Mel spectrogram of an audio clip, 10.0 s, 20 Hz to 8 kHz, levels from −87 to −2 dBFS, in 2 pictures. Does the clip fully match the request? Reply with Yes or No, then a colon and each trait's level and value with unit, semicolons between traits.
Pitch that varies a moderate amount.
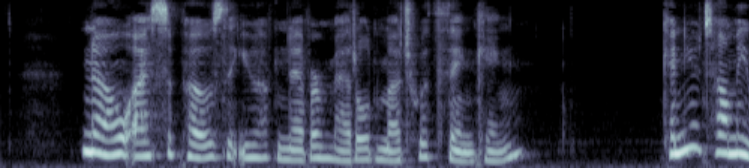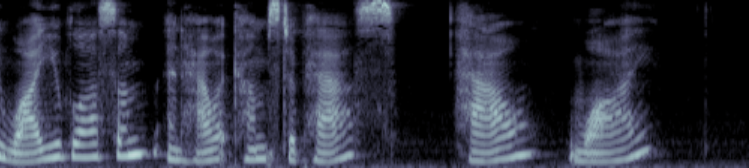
No: wide, 6.9 semitones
